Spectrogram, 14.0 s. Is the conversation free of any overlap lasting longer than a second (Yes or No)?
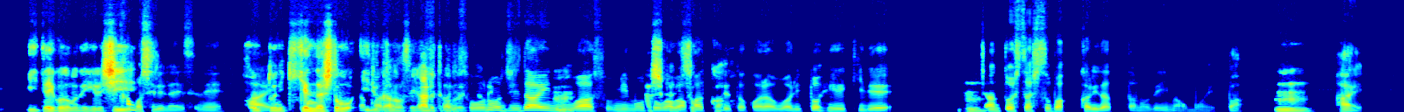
No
